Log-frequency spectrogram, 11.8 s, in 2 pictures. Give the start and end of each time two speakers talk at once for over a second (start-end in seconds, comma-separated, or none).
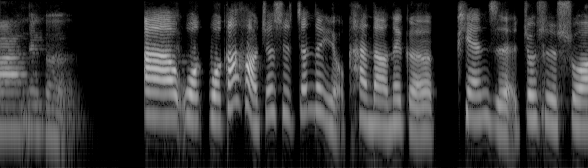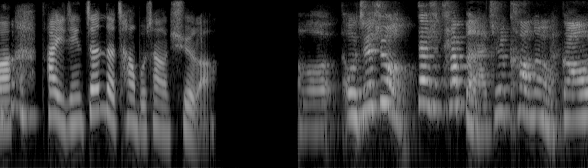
none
